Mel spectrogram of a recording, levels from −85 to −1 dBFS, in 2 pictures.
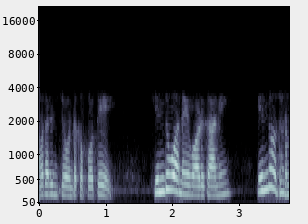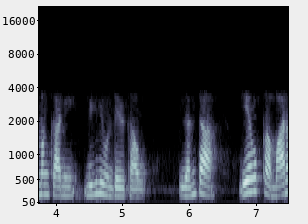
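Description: Throughout, AMR narrowband mobile codec: a sparse-pulse vocal model leaves buzzy, synthetic speech in a 200 Hz–3.7 kHz band, consistent with 6.7 kbps. Spectrograms show a hard ceiling near 3.8 kHz.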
